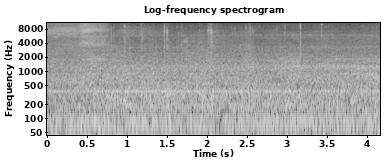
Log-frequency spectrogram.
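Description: Electric Class 91-hauled express train's coaches rolling past close by along the platform: a steady rumble of wheels on rail with a steady hum and a few faint clicks.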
